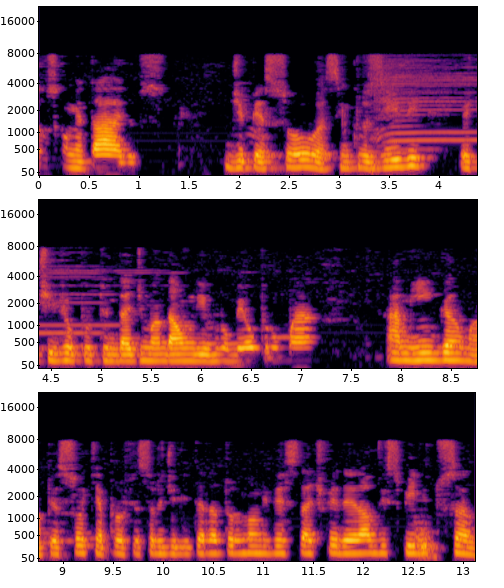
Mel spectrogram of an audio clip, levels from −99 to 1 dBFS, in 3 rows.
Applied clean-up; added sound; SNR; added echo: classical method Wiener filter.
